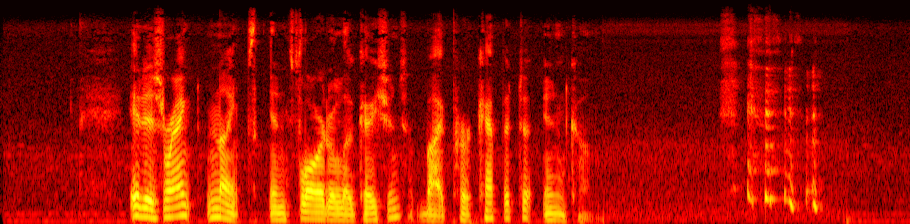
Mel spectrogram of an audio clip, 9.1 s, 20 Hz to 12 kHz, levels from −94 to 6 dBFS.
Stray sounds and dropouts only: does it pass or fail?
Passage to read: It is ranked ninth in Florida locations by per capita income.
fail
